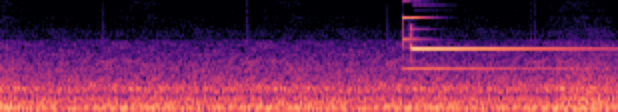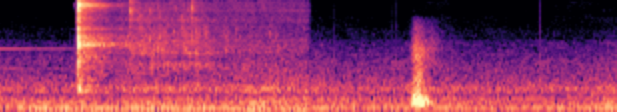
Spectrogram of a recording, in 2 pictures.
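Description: A soda fountain dispensing briefly: a hiss of about a second, starting suddenly about three and a half seconds in. Before it a thin steady high tone sounds for about a second and a half, and a sharp click follows near the end, over a steady low hum.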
